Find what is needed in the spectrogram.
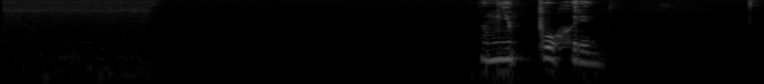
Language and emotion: Russian, angry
